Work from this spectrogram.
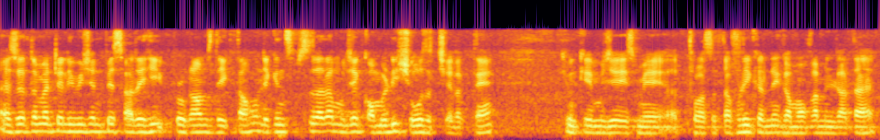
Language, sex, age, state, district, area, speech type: Urdu, male, 45-60, Delhi, South Delhi, urban, spontaneous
